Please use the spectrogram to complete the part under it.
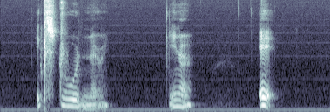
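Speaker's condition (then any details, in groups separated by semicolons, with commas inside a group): Cerebral palsy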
